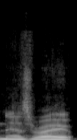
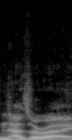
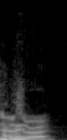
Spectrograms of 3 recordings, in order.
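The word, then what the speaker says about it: Nazaré: It's pronounced Nazare. Every Aussie wants to call it Nazar because we all want to make it sound European, but it's just Nazare.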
